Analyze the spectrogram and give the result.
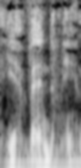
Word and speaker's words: VanderMeer: Annihilation by Jan Vandermeer, Vandermeer, that's how you pronounce it.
